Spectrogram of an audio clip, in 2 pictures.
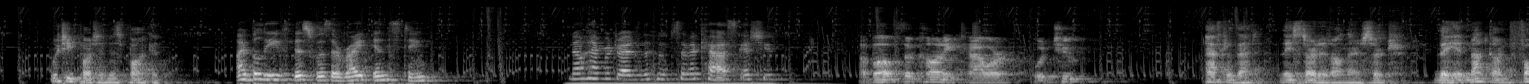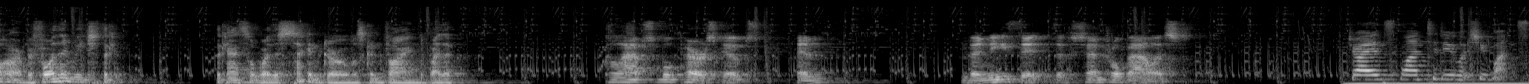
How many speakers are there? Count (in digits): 4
